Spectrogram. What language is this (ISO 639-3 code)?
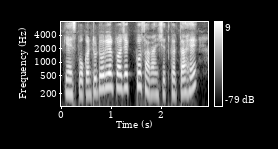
hin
